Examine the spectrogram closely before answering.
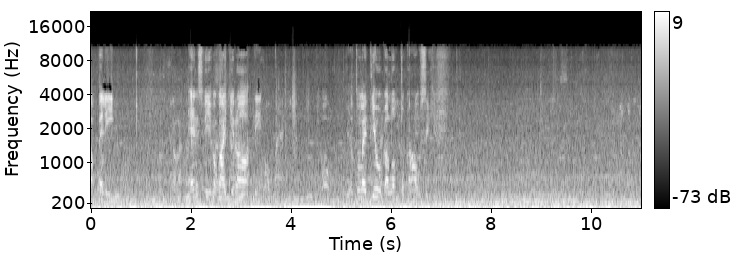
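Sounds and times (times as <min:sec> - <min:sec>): coach bus engine rumble: 0:00.0 - 0:11.0
road noise: 0:00.0 - 0:11.0.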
